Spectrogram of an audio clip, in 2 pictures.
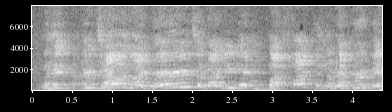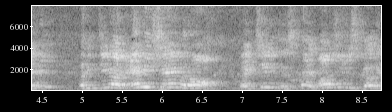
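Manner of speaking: incredulous laughing. Real, not acted. Incredulous rant at Megan.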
